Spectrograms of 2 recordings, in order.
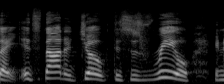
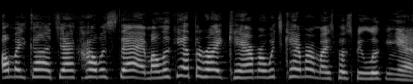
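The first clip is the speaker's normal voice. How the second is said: goofy, silly, pitched-up playing-the-fool chatter; 5 semitones higher than usual. Retelling how Lily acted during a commercial break: imitating a silly voice. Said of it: "Lily starts being so silly".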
